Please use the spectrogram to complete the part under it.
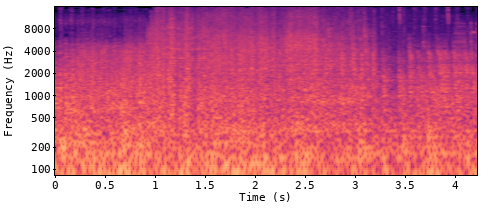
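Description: A large explosion booms and roars.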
